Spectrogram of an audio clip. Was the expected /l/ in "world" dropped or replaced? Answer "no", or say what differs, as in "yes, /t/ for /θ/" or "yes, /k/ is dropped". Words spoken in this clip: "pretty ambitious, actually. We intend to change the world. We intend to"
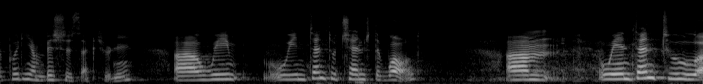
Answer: no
